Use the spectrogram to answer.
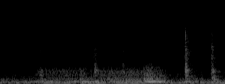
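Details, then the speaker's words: Snoring from a sleeping pug dog: a low, steady rumbling snore with a couple of brief room clicks near the end. "you hear my pug snoring in the background I must be boring him"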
